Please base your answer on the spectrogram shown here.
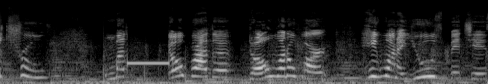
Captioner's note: beep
